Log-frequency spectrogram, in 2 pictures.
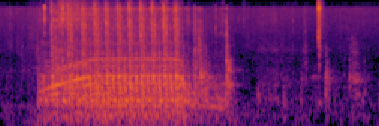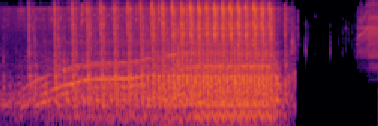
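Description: A sewing machine stitching quilt block pieces for a Double Irish Chain quilt runs in two steady whirring bursts, close and clear, with a short pause between them and a quiet stop at the end.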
